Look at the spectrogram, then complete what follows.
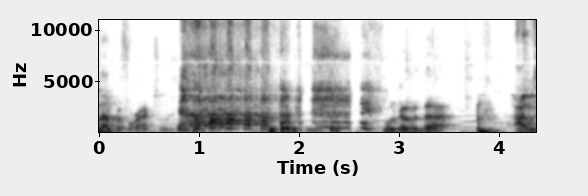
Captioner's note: group laughing; chuckles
